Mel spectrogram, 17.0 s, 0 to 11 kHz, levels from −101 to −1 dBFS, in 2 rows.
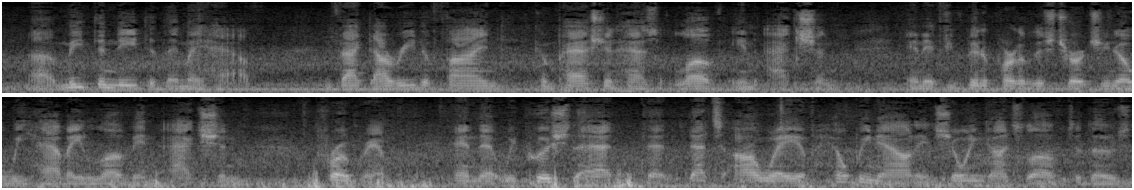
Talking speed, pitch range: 190 wpm, 80-100 Hz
